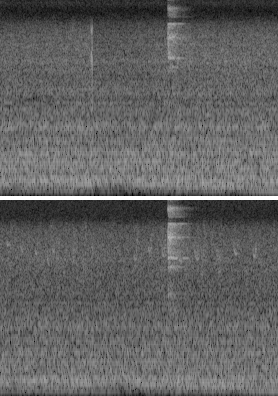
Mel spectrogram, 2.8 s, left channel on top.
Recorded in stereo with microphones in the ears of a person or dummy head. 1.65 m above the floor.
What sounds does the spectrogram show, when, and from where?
1.7 s cutlery clinking: 10° left (ahead or behind), 1.3 m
